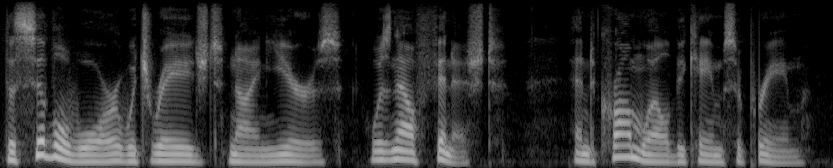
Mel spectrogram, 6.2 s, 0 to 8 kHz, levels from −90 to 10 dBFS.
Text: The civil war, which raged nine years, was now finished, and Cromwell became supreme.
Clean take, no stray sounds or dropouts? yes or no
no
